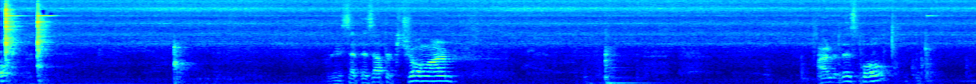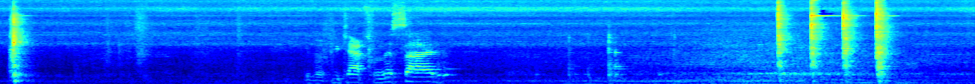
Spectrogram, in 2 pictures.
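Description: Metal tools clank against car parts.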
